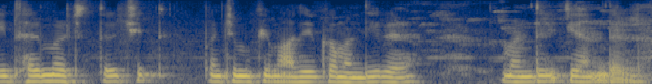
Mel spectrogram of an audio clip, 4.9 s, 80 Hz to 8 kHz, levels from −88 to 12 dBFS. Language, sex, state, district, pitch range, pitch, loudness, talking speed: Hindi, female, Uttar Pradesh, Muzaffarnagar, 175-195 Hz, 190 Hz, -14 LUFS, 110 wpm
